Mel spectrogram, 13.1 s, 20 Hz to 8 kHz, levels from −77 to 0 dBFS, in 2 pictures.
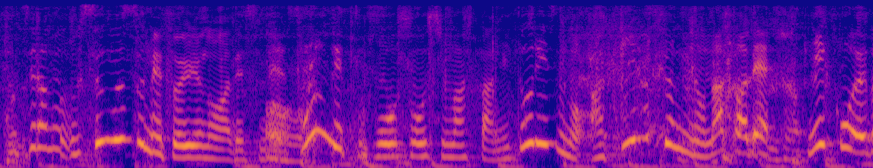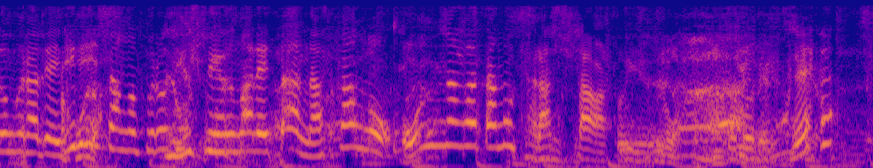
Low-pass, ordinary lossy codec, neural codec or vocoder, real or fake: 7.2 kHz; none; codec, 24 kHz, 6 kbps, HILCodec; fake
